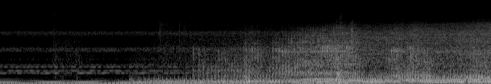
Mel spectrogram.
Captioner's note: engine revving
